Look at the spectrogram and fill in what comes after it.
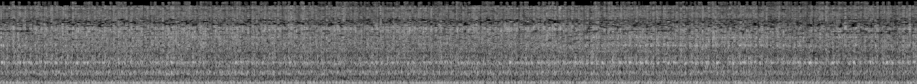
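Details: MGB engine idling: steady idle with hissy, whirring top end and odd tone running through it; strange unidentified engine noise, new water pump fitted in summer 2019.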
